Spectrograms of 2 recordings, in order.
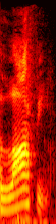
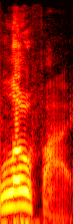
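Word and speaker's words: Laufey: Uh, number two, I used to call her Lafy before I think it was Matt Cunningham correct me. He's like, "That's not how you say it. It's Loi, even though it's spelled AU L A U F E Y."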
